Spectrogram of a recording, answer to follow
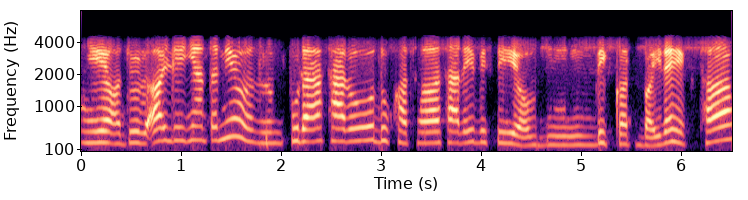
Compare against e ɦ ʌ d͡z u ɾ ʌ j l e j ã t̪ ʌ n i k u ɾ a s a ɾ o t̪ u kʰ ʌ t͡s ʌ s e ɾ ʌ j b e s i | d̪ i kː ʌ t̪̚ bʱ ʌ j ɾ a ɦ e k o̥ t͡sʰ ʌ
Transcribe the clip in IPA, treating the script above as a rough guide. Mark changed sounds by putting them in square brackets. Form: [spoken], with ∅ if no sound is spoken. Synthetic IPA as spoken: e ɦ ʌ d͡z u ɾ ʌ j l e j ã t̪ ʌ n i [p] u ɾ a s a ɾ o [d̪] u kʰ ʌ [t͡sʰ] ʌ s [a] ɾ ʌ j b e s i | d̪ i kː ʌ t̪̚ bʱ ʌ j ɾ [ʌ] ɦ e k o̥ t͡sʰ ʌ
